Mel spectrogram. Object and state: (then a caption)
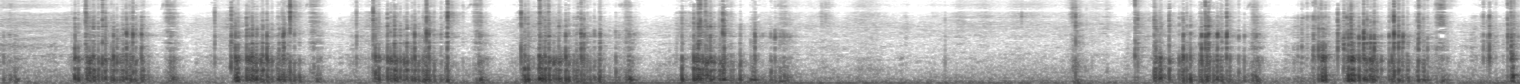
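Plastic paddle hairbrush, scratched. Fingertips scratch the teal-tipped pins of a black plastic oval paddle hairbrush and rub its smooth plastic back. Dense, crackly scratching comes in short bursts, with a quieter stretch in the middle before the scratching picks up again.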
